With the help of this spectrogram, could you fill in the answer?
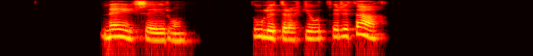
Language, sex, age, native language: Icelandic, female, 40-49, Icelandic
